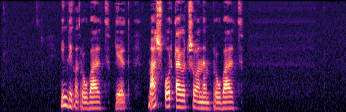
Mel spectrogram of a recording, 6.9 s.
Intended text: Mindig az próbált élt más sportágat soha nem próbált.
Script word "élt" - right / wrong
right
